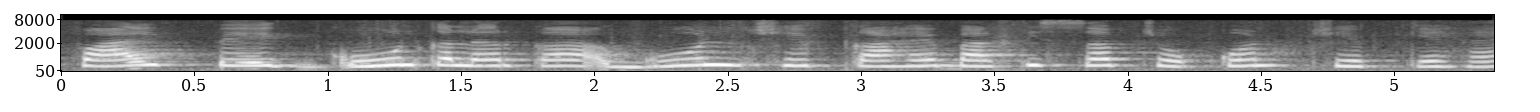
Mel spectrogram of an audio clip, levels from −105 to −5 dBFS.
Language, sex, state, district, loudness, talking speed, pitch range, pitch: Hindi, female, Haryana, Jhajjar, -15 LUFS, 145 wpm, 315-370 Hz, 340 Hz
